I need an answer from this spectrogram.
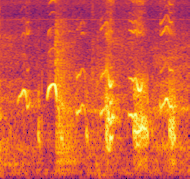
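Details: Three-week-old miniature dachshund puppies, eyes newly open, from a litter sired by a smooth red male out of a black and tan mother, give short high squeaky whimpers that rise and bend, scattered across two seconds with soft rustling between.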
